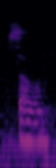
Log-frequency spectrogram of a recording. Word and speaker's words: solemn: Solemn. All right. Yeah. Think of Solomon.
